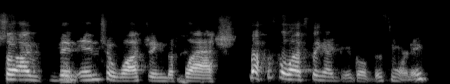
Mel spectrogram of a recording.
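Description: In an American accent, a woman talks at a medium pitch with lively intonation. She has an ordinary speaking voice. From US South, southeastern Alabama. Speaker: professor and concussion researcher. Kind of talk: casual interview.

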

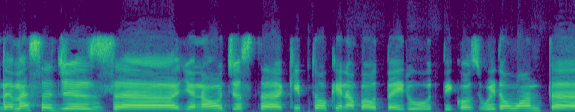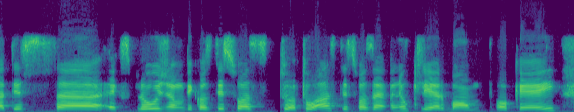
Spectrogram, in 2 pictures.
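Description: A woman with a Lebanese accent speaks with fairly even intonation and very even loudness. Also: medium pitch for a woman, fairly slow pace. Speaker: restaurant owner. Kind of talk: interview.

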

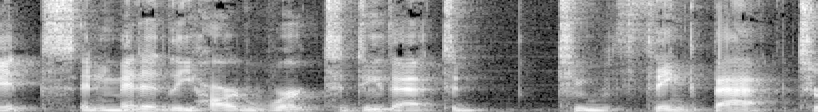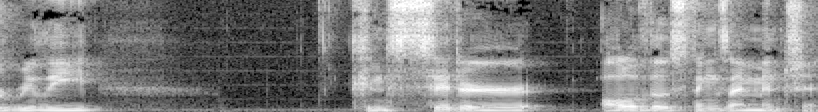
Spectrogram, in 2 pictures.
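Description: A man with a fairly low voice talks fairly slowly, showing ordinary pitch variation. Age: 30s. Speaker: podcast host. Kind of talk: solo podcast monologue. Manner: hesitant with fillers.

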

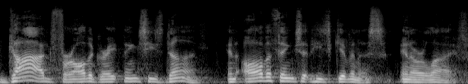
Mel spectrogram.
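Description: The recording is very clean, with a silent background. The speech moves at a moderate pace. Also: man. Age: 50s. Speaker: pastor. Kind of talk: sermon. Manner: animated.

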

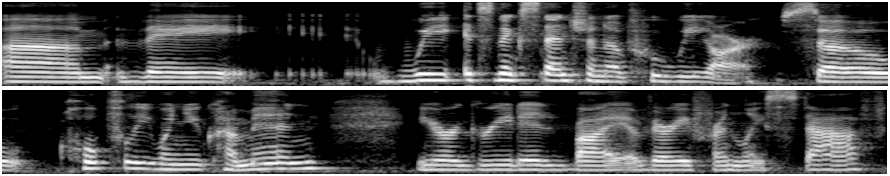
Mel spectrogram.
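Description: A woman speaks fairly slowly in an ordinary speaking voice pitched fairly low. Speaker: bakery co-owner. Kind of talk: interview.

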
